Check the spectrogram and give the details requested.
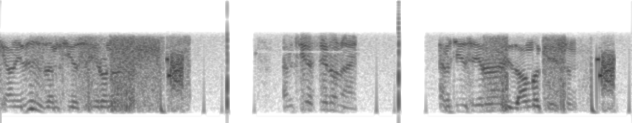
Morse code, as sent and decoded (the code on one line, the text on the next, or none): none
